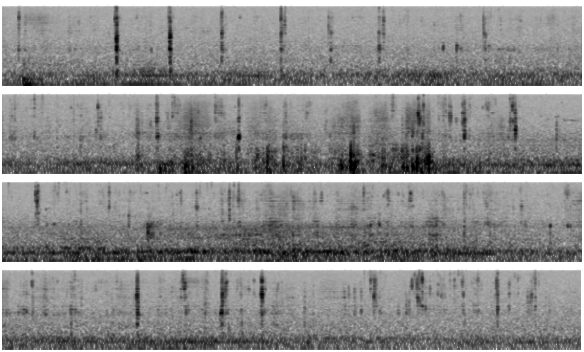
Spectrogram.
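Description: A person faintly chewing and biting pizza, with sharp scattered mouth clicks and smacks over a low steady hum.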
